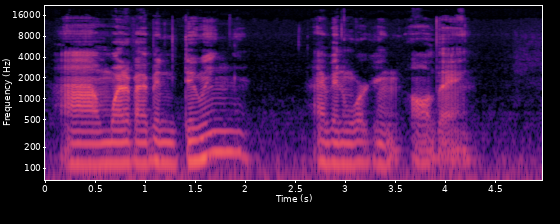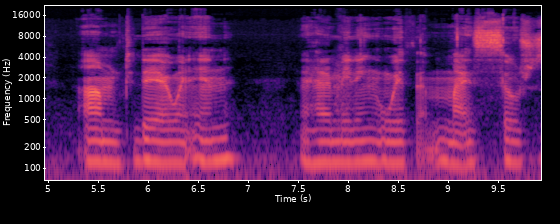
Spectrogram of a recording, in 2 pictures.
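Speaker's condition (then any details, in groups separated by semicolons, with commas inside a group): Traumatic brain injury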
